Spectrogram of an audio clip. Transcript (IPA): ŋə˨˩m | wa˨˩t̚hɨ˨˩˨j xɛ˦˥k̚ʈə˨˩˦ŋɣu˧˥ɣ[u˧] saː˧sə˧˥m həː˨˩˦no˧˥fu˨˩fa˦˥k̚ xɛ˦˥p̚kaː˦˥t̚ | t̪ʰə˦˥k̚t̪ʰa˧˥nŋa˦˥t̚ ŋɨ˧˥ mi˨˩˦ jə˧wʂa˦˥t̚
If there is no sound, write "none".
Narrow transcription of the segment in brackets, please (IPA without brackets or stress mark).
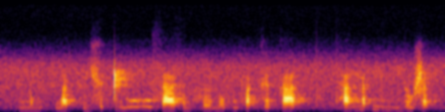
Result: u˧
